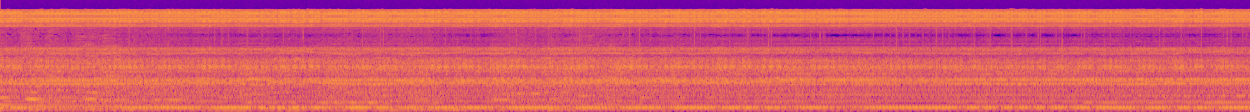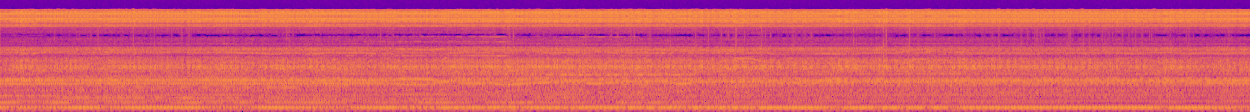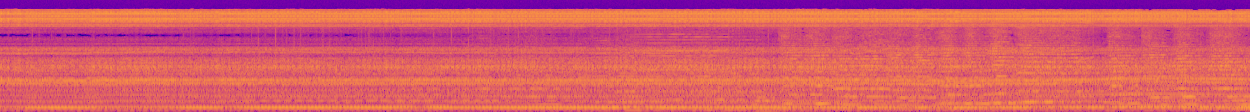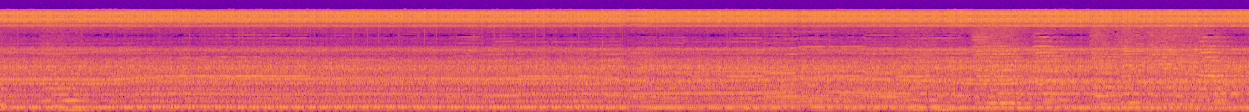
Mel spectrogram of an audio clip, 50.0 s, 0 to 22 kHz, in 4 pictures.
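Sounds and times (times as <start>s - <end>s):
drone propellers humming: 0.0s - 25.8s, 26.4s - 49.9s.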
